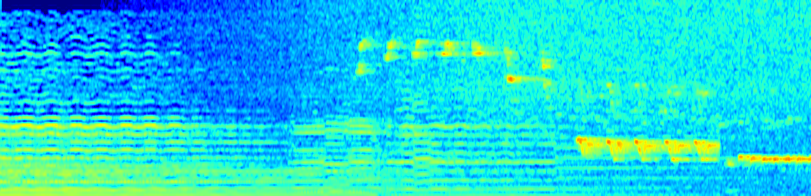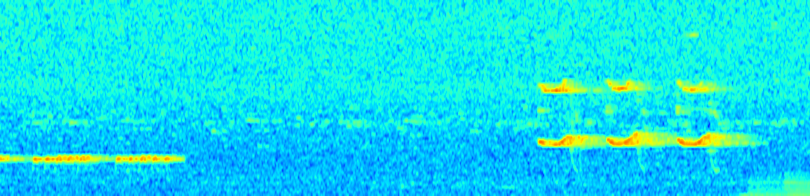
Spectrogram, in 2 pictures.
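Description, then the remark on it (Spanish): A natural soundscape of a mangrove swamp forest, where river fresh water mixes with the salt water of the sea: a sustained tonal hum fades out early, then high, thin bird calls and short chirping trills come in bursts over a constant low wash of ambient noise. “Voces de los manglares, paisaje sonoro natural.”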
